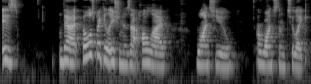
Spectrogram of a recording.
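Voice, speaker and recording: A woman's voice: medium pitch, measured pace, a bit bright. A woman streamer in casual reaction chat, talking informally and emphatically and acting out the reactions she quotes.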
